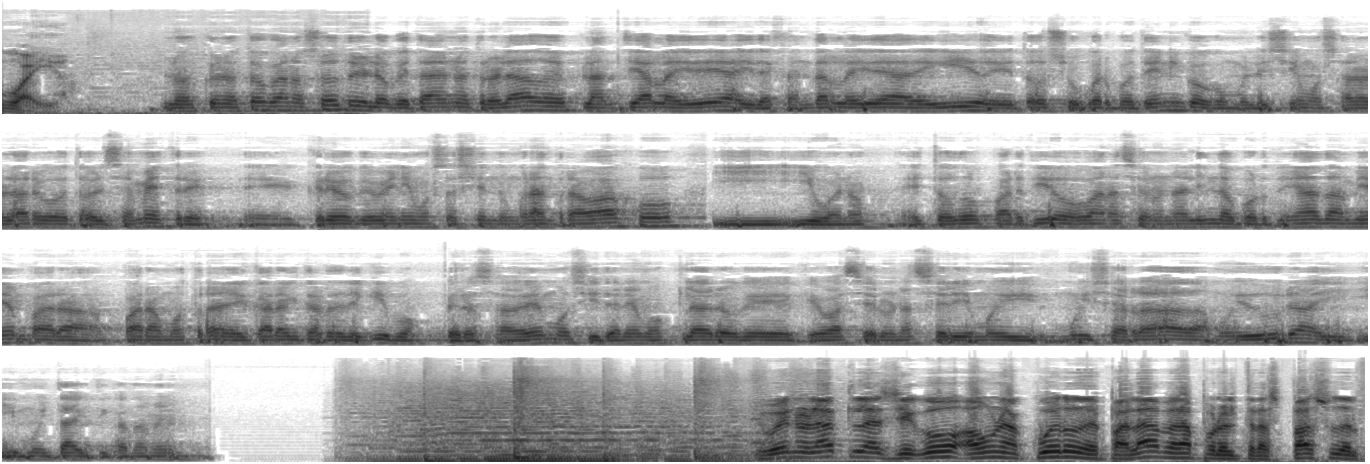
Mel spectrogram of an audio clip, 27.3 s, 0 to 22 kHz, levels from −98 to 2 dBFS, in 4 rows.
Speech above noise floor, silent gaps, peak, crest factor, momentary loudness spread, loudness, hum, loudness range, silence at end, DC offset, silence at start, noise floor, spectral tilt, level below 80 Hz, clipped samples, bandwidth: 54 dB; none; 0 dBFS; 18 dB; 14 LU; -18 LUFS; none; 10 LU; 0 s; under 0.1%; 0 s; -72 dBFS; -5.5 dB/octave; -36 dBFS; under 0.1%; 15.5 kHz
